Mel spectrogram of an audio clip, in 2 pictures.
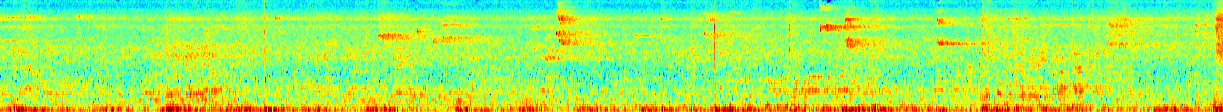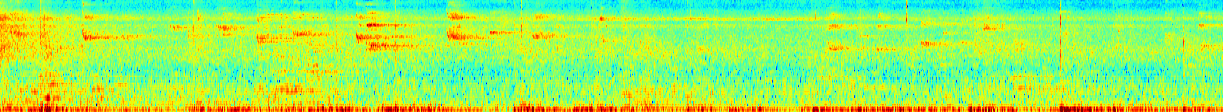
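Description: A crowd of young people chatters and calls out in a large echoing hall.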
